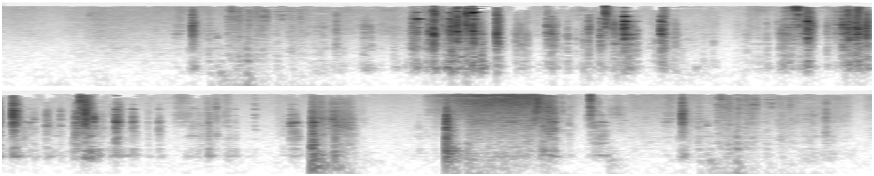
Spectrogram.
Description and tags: made by Natalia Belyaeva Sapere Aude -taking sword from ritter knight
